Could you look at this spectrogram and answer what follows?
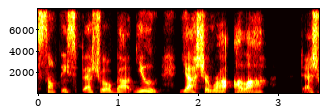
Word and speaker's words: Allah: off and end with a L you that tells you that it should be a at the end of that and in many cases a at the end of that and so it'll be pronounced Allah.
